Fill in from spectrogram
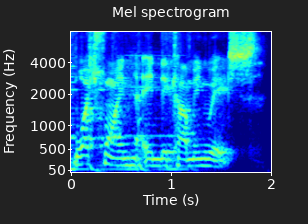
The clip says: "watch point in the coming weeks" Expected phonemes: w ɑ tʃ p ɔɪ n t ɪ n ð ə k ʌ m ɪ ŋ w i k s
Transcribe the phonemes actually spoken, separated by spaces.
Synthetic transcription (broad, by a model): w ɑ tʃ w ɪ n ɪ n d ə k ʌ m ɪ ŋ w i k s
